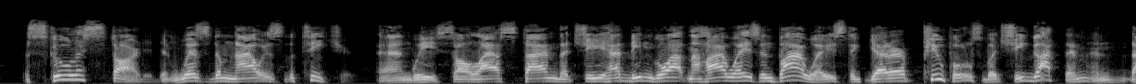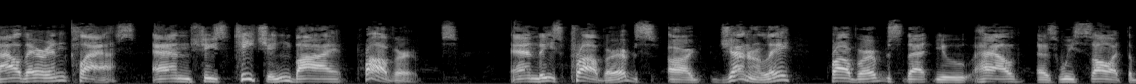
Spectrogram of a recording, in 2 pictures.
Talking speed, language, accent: 155 wpm, English, American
